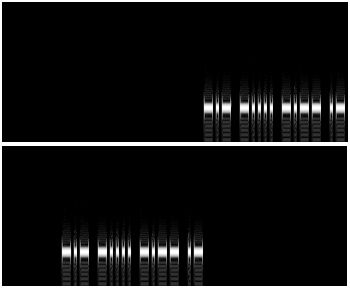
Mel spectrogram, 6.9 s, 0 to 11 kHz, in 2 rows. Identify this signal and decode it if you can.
Morse code, heard as a keyed tone, about 40 wpm, 700 Hz. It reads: K6YA K6YA
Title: USA Call Signs - 4 Characters - Repeated 2x - 40wpm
